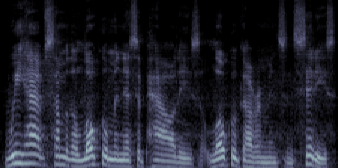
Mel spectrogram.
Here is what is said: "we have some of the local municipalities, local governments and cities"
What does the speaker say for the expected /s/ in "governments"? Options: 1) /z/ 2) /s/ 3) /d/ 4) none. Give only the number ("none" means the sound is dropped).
2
